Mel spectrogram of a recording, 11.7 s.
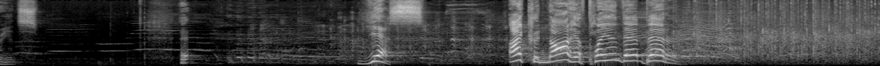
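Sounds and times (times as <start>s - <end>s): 
speech: 0.0s - 0.5s, 2.4s - 2.7s, 4.8s - 5.5s, 6.8s - 9.2s
laughter: 2.9s - 10.1s
audience applause: 8.8s - 11.7s.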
